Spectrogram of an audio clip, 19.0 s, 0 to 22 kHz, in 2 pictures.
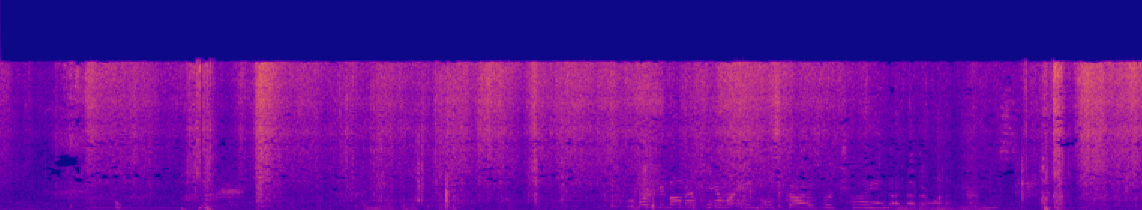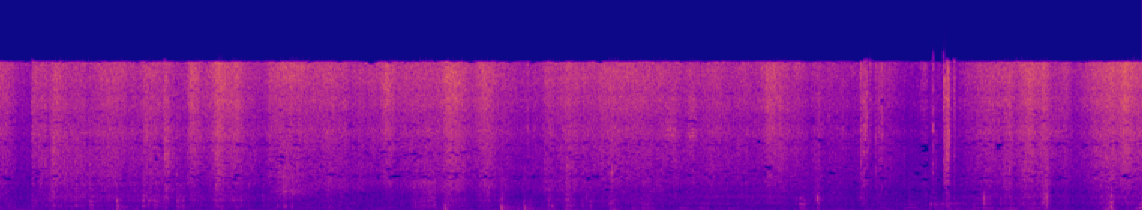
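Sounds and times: plastic bags rustling: 0.0 - 19.0.

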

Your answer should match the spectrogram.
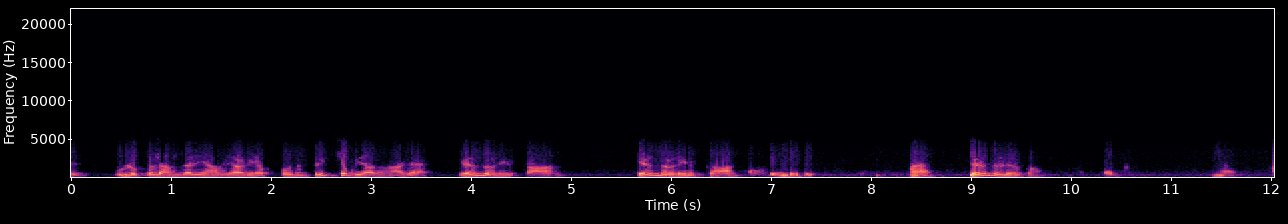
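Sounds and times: man speaking: 0.0 - 5.0, 5.6 - 10.6, 11.4 - 12.0.

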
